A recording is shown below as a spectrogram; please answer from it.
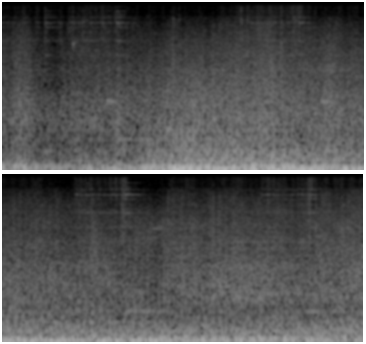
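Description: The hero gunship being destroyed in the Homeworld: Deserts of Kharak video game, a sustained rumbling explosion with crackling, grinding mechanical debris, loud and continuous with no talk.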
